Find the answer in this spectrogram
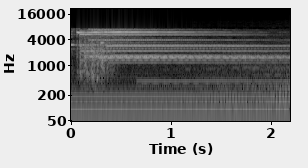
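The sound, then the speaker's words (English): A page-turn chime from a read-along record of The Haunted Mansion: one bright bell-like tone struck once, its clear ringing overtones holding steady and fading slowly over about two seconds, with no voices. “You will notice time to turn the page like this.”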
